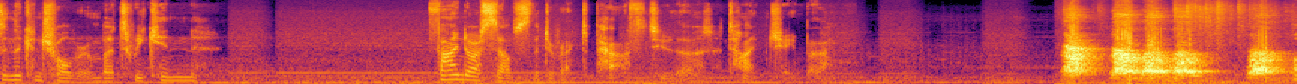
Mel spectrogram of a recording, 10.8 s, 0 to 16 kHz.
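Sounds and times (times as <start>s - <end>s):
speech: 0.0s - 1.9s, 3.6s - 7.1s
excited puppy barking while greeting someone coming home: 8.8s - 10.7s.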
